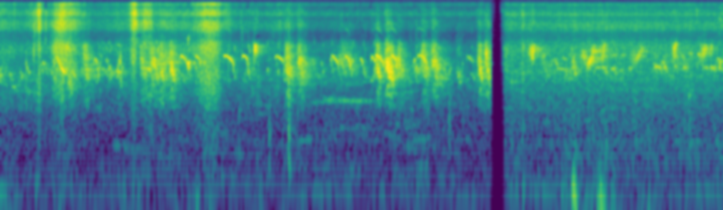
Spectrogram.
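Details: Mother hen calling her chicks for a walk; dense high, rapid chick peeps fill the recording, overlapping in a steady chorus, with faint low thumps and a brief dropout near the end.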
